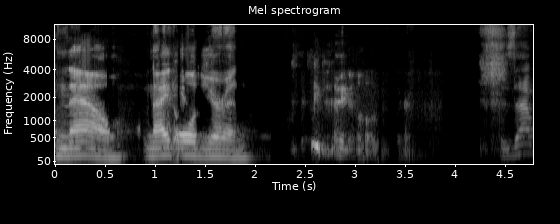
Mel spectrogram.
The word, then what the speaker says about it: Nou: his we were called now night old urine is that word now that's what i call music one came from spelt with a w number one no it's n o u pronounced now hey butthead where's the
